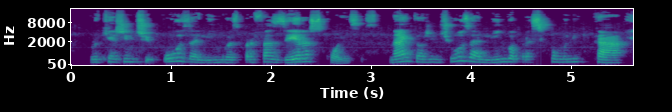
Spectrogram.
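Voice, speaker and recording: With a Brazilian accent, a woman speaks in a medium-pitched voice that has a bright, sharp tone and lively intonation. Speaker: language teacher, bilingual parenting educator. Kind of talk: educational talk to camera. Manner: conversational.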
